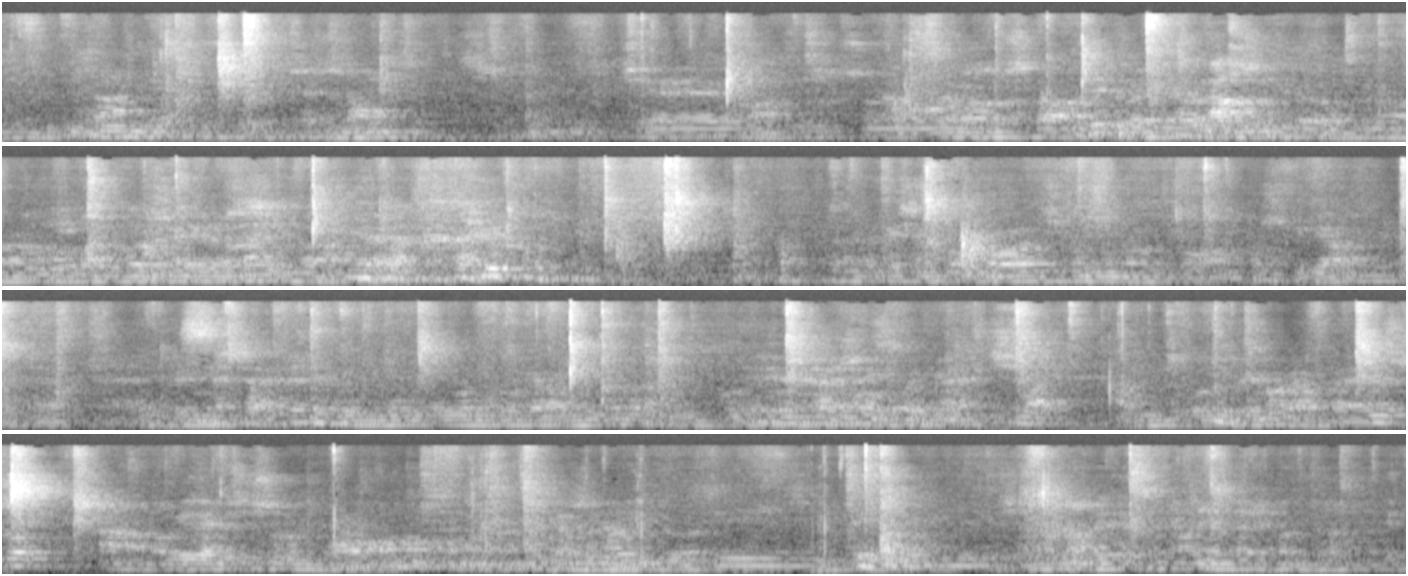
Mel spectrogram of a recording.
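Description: Playing cards rustle and tap as they are handled and laid down.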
